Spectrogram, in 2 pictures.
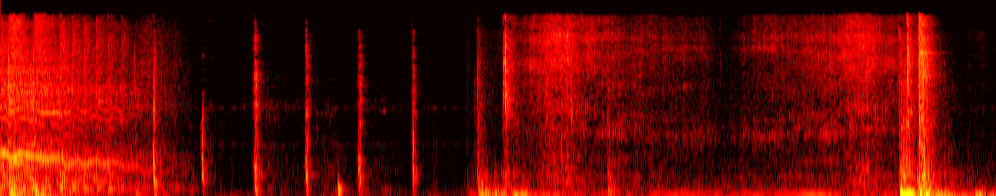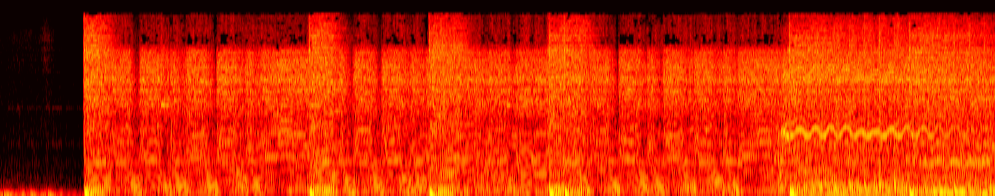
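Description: The door of an autopsy room is opened: a few sharp, separate clicks of a latch, then a few seconds of scraping movement, before loud, dense music swells in and takes over.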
